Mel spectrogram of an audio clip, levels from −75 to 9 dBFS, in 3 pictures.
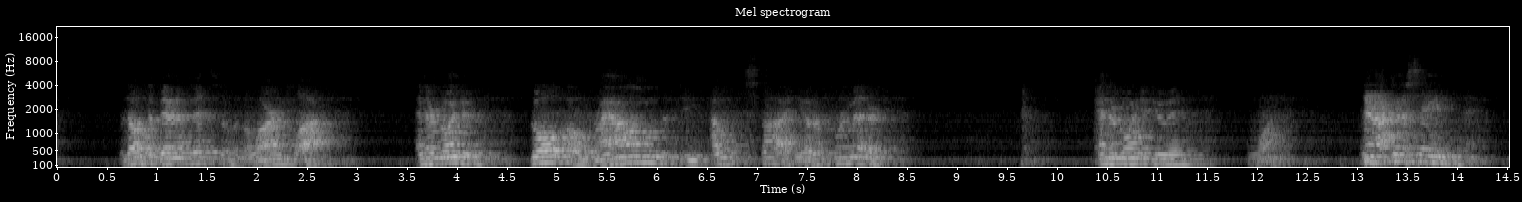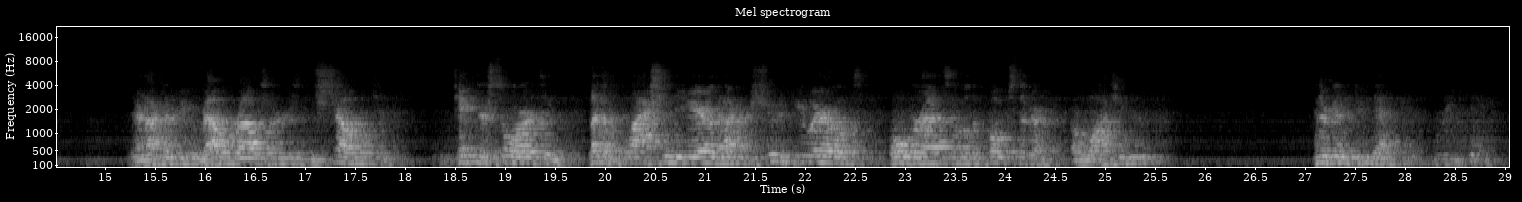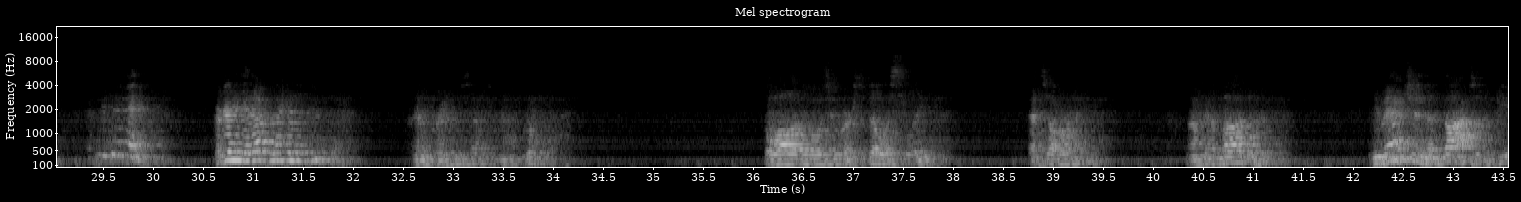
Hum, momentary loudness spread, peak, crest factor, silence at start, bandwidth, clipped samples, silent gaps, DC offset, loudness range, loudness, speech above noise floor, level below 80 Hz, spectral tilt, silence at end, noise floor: none; 17 LU; -6 dBFS; 20 dB; 0.65 s; 10.5 kHz; under 0.1%; none; under 0.1%; 8 LU; -25 LUFS; 36 dB; -68 dBFS; -8.5 dB/octave; 0 s; -60 dBFS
